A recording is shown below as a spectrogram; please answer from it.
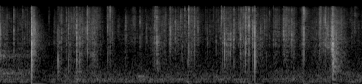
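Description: Scissors snip through the packaging of a puzzle cube. Crinkly plastic rustles and there are several sharp cutting clicks, close and fairly soft.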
